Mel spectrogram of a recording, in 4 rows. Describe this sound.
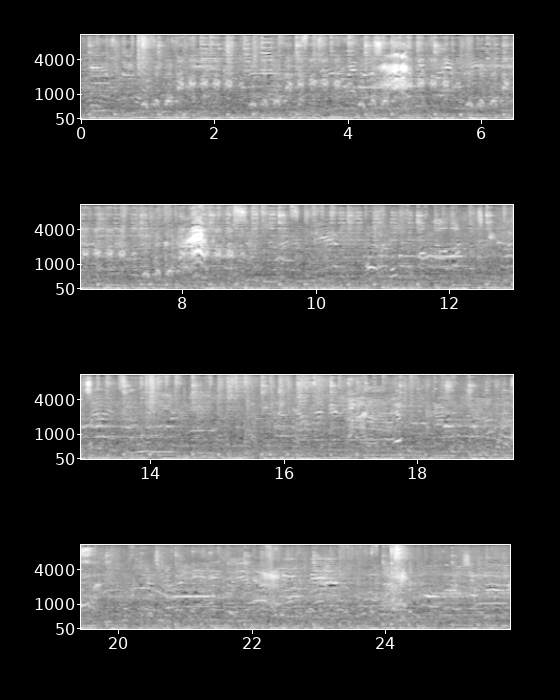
Sounds in the recreation park of the 30th anniversary of the Komsomol. Adults with children. Voices of children. Loud music. Noise. Voice of parrots (they are present to making photographs)
Recorded: 2013-08-17.
XY-stereo.
Recorder: Tsacam DR-40
children, rumble, park, ambience, city, field-recording, town, atmosphere, people, ambiance, sound, parrot, playday, holiday, voice, noise, soundscape, bird, music, ambient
